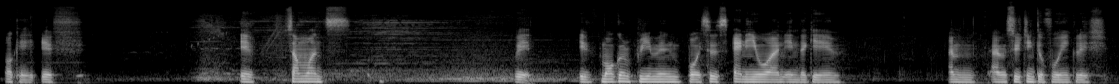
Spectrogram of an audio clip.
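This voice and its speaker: Casting: man, game streamer, halting offhand commentary, slow, average pitch. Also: monotone, faint music behind. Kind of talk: casual livestream commentary.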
